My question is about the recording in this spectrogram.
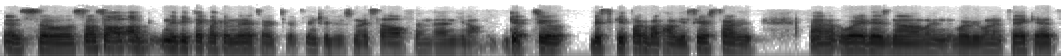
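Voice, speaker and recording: A man's voice: fairly low pitch, flat delivery, normal speed, a little mellow. A man from Algeria, a founder, speaking on a panel over a video call in a hesitant way with many fillers. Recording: dull, lo-fi video call audio.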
